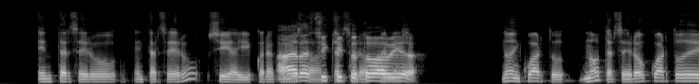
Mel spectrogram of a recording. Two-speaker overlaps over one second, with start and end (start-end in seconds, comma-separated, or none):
2.7-4.2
